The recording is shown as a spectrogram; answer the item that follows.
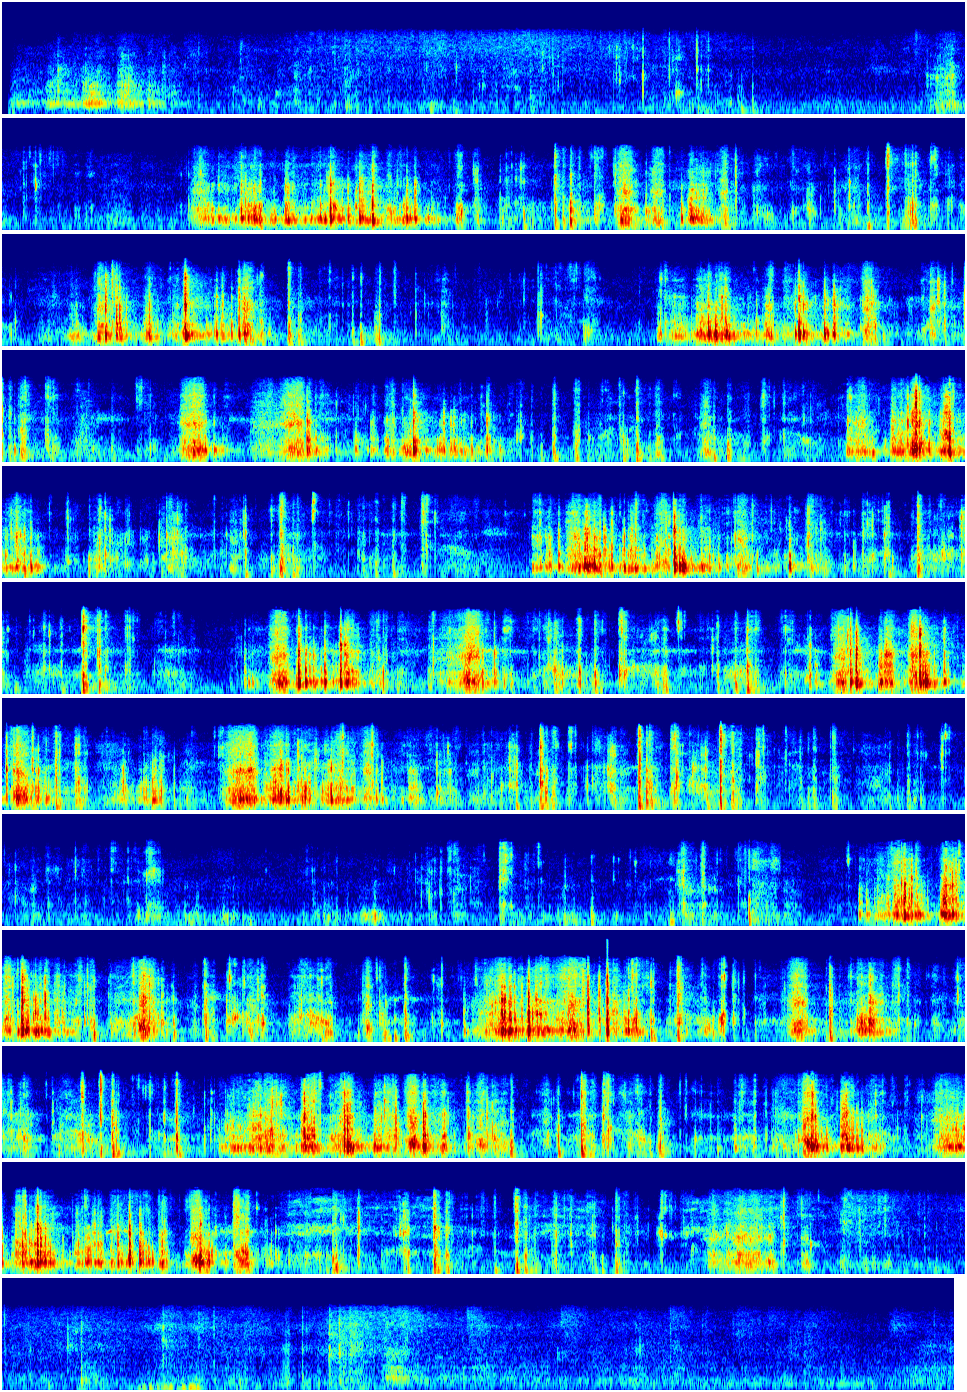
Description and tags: Content warning
german shepherd eating dog food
